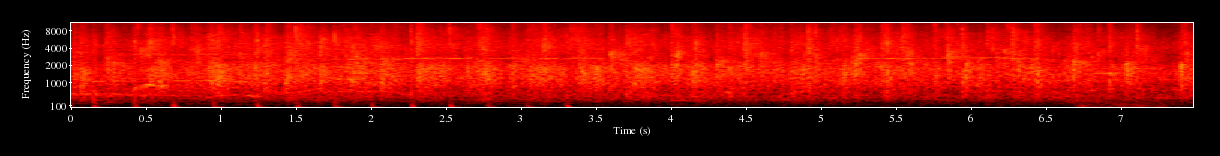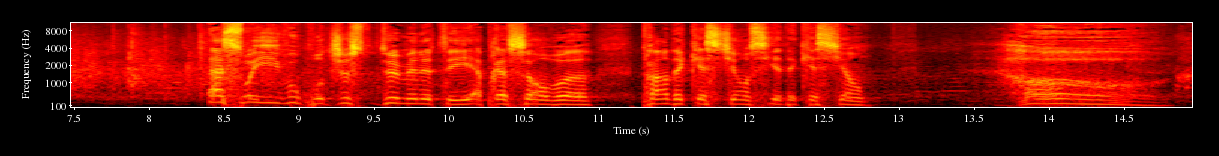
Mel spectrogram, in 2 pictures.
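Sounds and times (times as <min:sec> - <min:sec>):
rhythmic claps in unison: 0:00.0 - 0:08.6
audience applause: 0:00.0 - 0:09.3
speech: 0:08.4 - 0:12.9, 0:13.8 - 0:14.7.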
